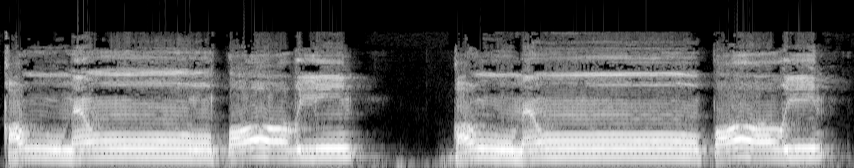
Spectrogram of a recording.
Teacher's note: استعلاء الغنة أو تفخيم الغنة عند الطاء لأنه من حروف الاستعلاء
